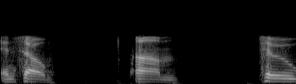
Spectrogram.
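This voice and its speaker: A man speaks at a medium pitch. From California, US. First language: Spanish. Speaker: bank branch manager. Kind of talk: webinar presentation. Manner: hesitant, many fillers.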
